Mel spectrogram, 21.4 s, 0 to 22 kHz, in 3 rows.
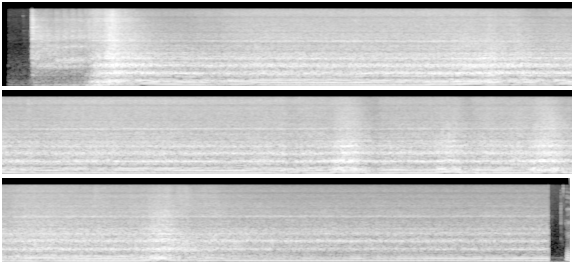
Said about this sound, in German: So, und damit ihr wisst, wie sich das anhört, wenn man so ein 360 Challenge Dadala anwirft, ähm, hören wir uns jetzt mal einen Kaltstart an.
